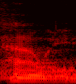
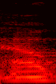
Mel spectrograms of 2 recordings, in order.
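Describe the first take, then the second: First: The name is said as two syllables. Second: The name is said as one syllable. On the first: The speaker calls it wrong. "I always thought it was Howie" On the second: The speaker calls it right. "but now I know"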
